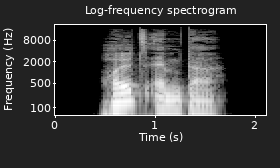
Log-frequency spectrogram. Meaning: second-person singular subjunctive I of bezichtigen
- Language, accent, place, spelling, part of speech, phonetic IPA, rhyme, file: German, Germany, Berlin, bezichtigest, verb, [bəˈt͡sɪçtɪɡəst], -ɪçtɪɡəst, De-bezichtigest.ogg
